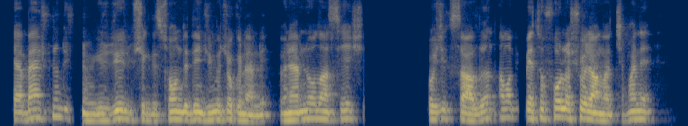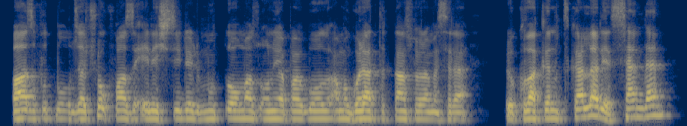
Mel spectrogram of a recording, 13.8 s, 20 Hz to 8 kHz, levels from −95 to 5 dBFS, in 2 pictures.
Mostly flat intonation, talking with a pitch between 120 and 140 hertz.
Yes: narrow, 2.0 semitones; low, 135 Hz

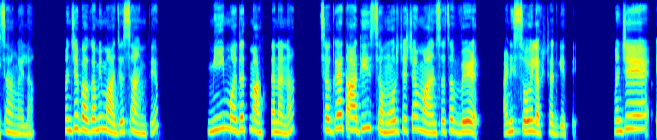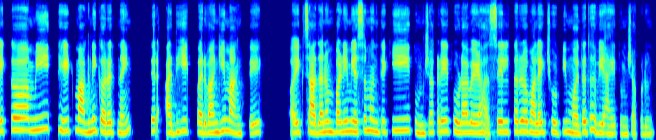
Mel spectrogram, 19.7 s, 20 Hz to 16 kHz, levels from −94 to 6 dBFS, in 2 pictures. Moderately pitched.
No: very high, 260 Hz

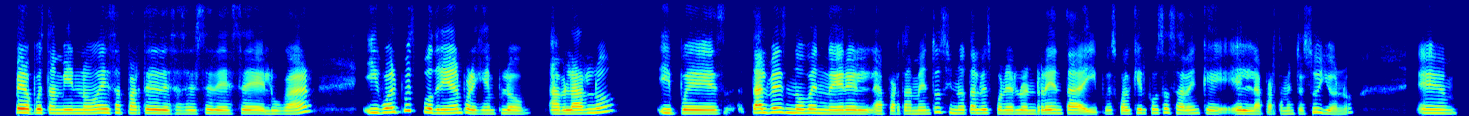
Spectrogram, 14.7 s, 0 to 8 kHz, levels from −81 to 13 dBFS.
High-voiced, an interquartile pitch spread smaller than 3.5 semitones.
Yes: high, 230 Hz; average, 2.8 semitones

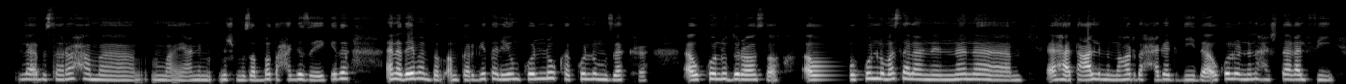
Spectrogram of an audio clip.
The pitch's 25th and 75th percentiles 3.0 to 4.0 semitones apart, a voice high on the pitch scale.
No: narrow, 2.4 semitones; high, 225 Hz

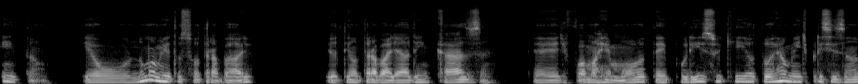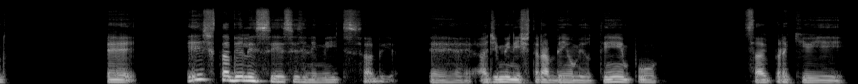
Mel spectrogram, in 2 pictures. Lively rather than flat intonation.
No: average, 3.4 semitones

